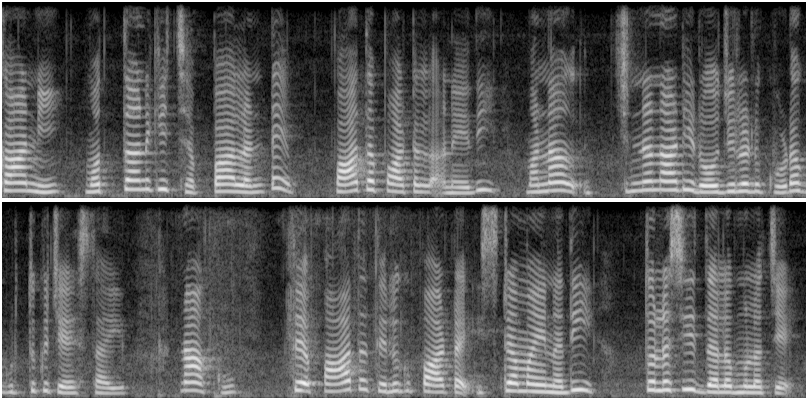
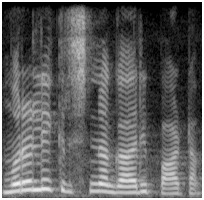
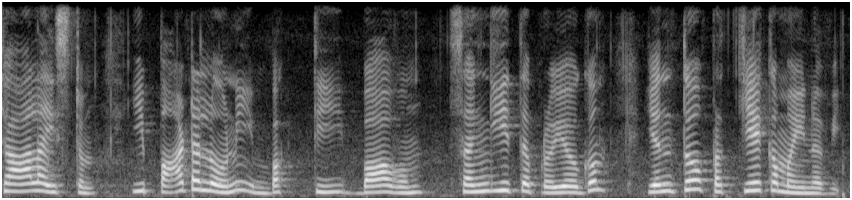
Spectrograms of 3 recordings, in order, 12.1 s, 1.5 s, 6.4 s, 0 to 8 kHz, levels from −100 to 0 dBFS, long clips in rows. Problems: none marked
